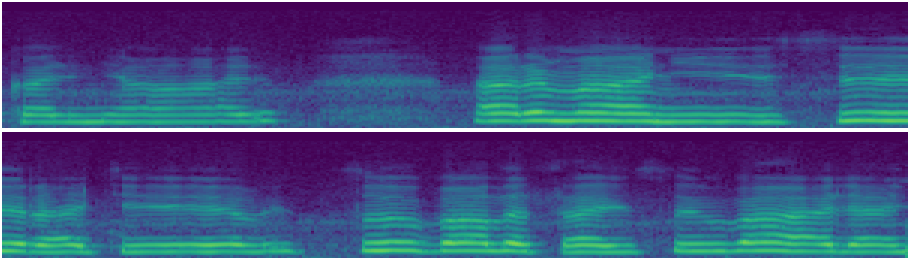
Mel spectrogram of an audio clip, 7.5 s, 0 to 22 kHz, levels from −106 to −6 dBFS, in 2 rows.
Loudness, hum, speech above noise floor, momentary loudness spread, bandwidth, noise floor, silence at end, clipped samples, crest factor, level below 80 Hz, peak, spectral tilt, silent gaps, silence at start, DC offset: -36 LUFS; none; 26 dB; 12 LU; 6.8 kHz; -62 dBFS; 0 s; under 0.1%; 14 dB; -78 dBFS; -22 dBFS; -8 dB/octave; none; 0.05 s; under 0.1%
